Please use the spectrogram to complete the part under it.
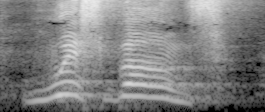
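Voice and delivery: loud, high burst of delight; excited child's answer. Retold or imitated. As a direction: mimic a kid shouting out the treat. Imitates excited daughter naming restaurant.

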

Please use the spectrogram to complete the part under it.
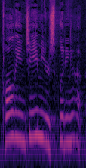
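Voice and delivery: high, disbelieving wail of dismay; mock-distraught fan voice; dismayed disbelief. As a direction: act out the shock of a fan whose show couple splits. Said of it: "And I was like".

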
